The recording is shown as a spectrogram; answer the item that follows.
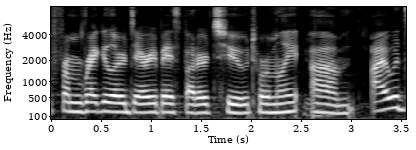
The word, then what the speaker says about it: Tourlami: Is there a big difference between using Tourlami?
